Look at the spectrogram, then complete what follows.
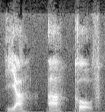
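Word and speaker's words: יעקב: So effectively we have a syllable division here, and then we have another one here, because we need a closed syllable here. Yaakov means Jacob.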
